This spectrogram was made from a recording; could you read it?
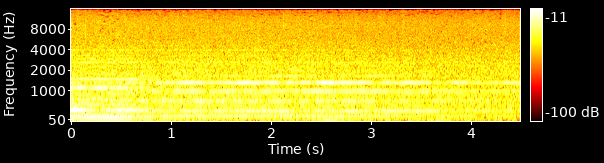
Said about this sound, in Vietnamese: đường dốc bây giờ đã ướt và trắng xóa vì mưa chốc nữa anh đi bỏ thư cho anh đường sẽ trơn vô cùng mưa to lắm anh ạ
